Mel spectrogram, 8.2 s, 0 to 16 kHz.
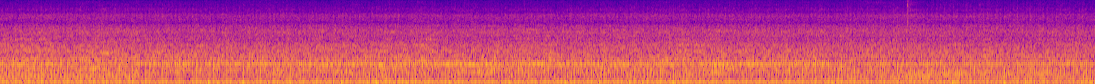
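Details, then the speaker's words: Homelite HGCA3000 3500 W generator, single-cylinder, after new carburetor and head gasket, under about 1,500 W heater load at a steady 124 V; steady governed hum with an even pulse and no hunting or surging; healthy running under load. "okay so right now it's under 1500 watts low heat full heat no problem"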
